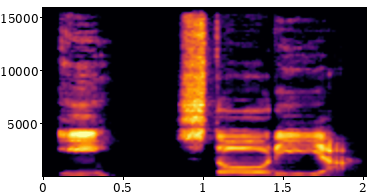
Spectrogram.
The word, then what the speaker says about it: historia: The H in Spanish, they don't even use. So it's always silent. It's a pretty easy one to pronounce. So like in a word like this, you're going to start with that I. And as we remember from the vowels, I is going to make like that double E sound in feet. So you're looking at historia, historia.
